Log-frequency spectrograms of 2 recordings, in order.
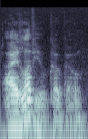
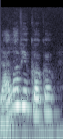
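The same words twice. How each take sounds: First: It is said in a normal voice. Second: It is said in a much higher voice.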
